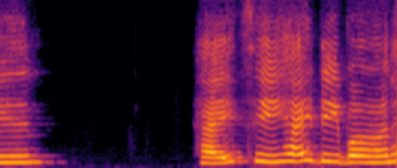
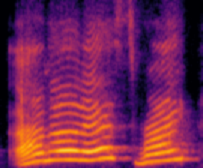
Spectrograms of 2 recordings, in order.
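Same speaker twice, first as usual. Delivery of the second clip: high sing-song; 9 semitones higher, slower than usual. Real, not acted. Repeats catchphrase higher.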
